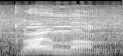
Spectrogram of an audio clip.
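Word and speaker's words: Grosmont: I thought it was Gromont, but the S was silent.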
